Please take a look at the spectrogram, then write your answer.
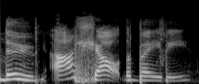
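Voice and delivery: loud, slow mock southern drawl; exaggerated southern-accent imitation; imitated southern accent. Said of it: "the most southern accent I've heard".

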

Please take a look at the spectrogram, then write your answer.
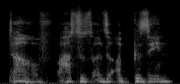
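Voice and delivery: a dazed cook trembling as he speaks. Retold or imitated. Sanji, still groggy, faces the pirate captain, trembling voice. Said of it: "So mit zitternder Stimme".

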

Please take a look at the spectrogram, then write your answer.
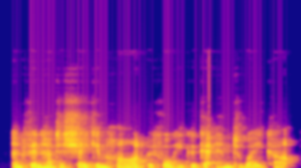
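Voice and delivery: ordinary delivery, nothing marked

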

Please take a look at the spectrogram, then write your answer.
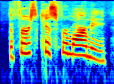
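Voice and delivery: high, loud happy cry; joyful cry. A narrator's reading. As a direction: call it out with joy. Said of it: "Meg cried".

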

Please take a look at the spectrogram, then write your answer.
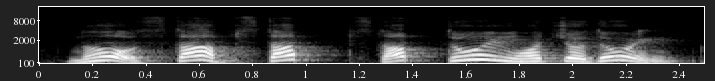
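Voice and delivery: high, loud, drawn-out order to stop; mock shouting. Imitating Sabine halting the speaker on stage, shouting. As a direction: imitate a bandmate yelling mid-performance.

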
